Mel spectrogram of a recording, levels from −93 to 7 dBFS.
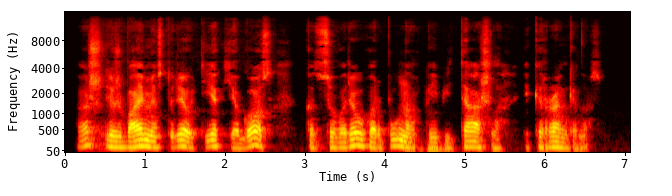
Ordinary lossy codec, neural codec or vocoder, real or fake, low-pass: AAC, 48 kbps; autoencoder, 48 kHz, 128 numbers a frame, DAC-VAE, trained on Japanese speech; fake; 14.4 kHz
